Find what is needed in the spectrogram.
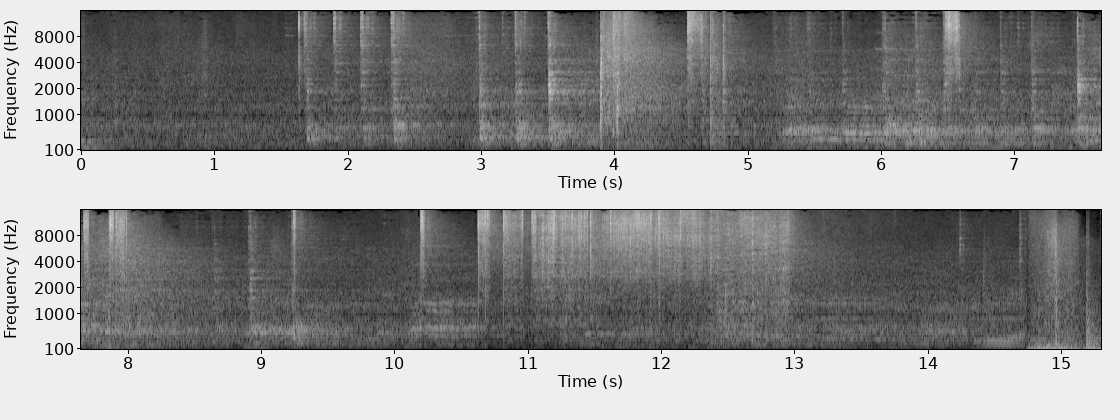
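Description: Electric arc welding on a steel tractor frame: the arc crackles in irregular bursts among sharp metal knocks, with the longest and densest crackling stretch near the end.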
